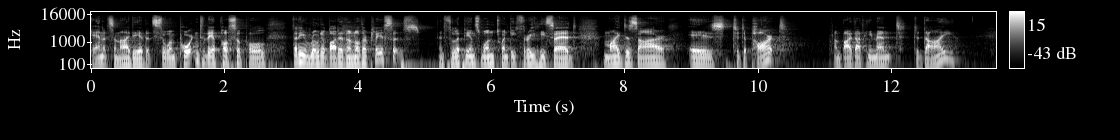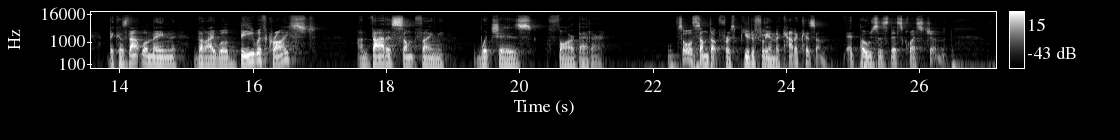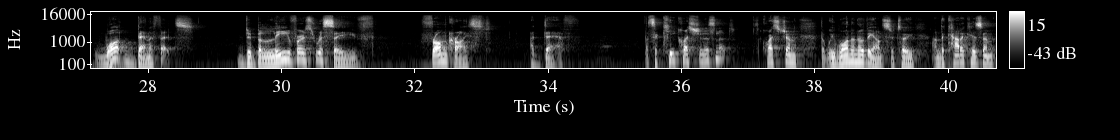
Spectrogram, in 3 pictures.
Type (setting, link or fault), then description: setting, large echoing room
